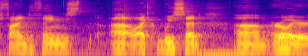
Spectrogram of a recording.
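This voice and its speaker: A man speaks with a bright, sharp tone and fairly even intonation. Audible room echo surrounds his voice. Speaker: podcast co-host. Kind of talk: casual podcast chat.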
